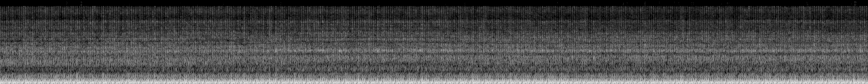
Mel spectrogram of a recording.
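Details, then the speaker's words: 1974 Ford F100 4x4, 300ci inline-six, automatic, cold at 31°F, coolant 58°: loud deep cold idle with fast even top-end ticking, cam audible while cold; valvetrain noise at cold idle, should quiet when warm. "You really hear the cam right now that it's cold."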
